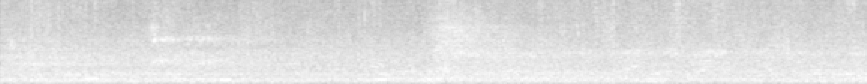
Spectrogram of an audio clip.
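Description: A crowd of people murmurs and chatters all around in a large echoing hall.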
